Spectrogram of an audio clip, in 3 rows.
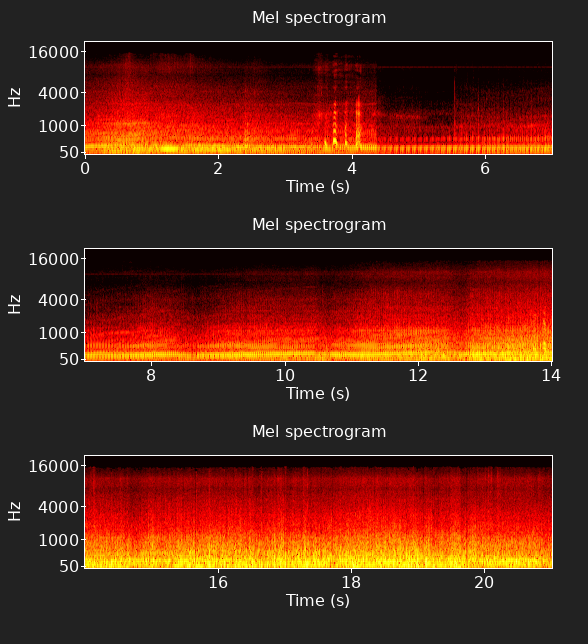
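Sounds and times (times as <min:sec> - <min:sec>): motorcycle engine accelerating: 0:00.0 - 0:21.0
wind noise: 0:12.7 - 0:21.0.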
